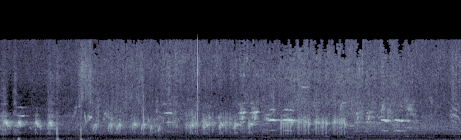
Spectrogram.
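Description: Small birds chirping in quick runs, with a few clear held whistled notes, over a faint low hum; two soft knocks about a second in.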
